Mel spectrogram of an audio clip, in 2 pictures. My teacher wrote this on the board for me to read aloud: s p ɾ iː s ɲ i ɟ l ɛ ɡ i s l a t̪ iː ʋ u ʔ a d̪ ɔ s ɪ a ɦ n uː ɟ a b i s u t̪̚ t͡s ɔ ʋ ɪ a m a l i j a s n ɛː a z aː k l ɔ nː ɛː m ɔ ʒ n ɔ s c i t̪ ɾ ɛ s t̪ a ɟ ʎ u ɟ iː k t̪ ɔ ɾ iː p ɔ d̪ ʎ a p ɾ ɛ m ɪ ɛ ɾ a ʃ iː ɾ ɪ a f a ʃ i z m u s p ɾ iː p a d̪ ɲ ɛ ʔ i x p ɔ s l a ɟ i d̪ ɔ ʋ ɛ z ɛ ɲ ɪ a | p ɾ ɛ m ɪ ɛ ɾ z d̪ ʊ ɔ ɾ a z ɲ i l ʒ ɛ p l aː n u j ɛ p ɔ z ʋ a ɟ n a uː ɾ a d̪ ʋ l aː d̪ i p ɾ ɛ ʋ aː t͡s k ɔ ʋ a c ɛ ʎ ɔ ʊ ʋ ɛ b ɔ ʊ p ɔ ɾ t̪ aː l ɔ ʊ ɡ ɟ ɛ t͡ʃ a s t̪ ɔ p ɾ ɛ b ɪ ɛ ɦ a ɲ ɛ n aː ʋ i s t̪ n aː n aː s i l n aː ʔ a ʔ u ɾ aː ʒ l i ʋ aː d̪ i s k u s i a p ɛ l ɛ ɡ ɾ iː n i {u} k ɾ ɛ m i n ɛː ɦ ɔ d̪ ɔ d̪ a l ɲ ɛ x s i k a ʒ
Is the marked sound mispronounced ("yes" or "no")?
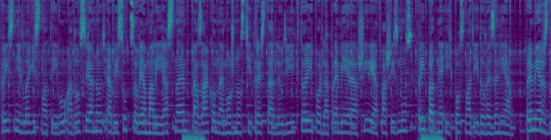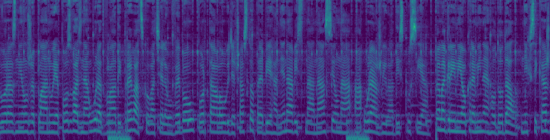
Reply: yes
